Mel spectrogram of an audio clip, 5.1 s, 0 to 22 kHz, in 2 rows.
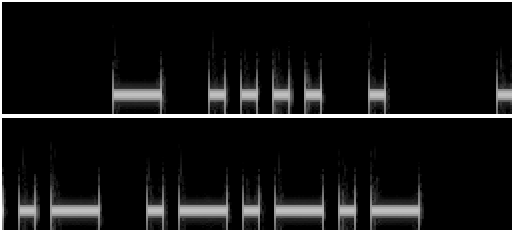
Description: Morse code, heard as a keyed tone, about 15 wpm, 700 Hz. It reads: THE U.
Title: Sets of 2 Words 15wpm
